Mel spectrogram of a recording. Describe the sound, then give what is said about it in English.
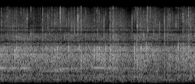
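A church audience claps together in a steady, dense wash of applause, many hands at once filling the space evenly and continuously, with no voices rising above it. “Some of you just need to clap your way into victory today.”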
